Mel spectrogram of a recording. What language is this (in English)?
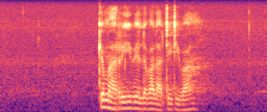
Northern Sotho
